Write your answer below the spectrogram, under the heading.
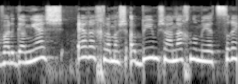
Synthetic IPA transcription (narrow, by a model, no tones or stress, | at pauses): avalɡamjeʃe̞ʁe̞χlemaʃʔabimʃeanaχnumejat͡sʁi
